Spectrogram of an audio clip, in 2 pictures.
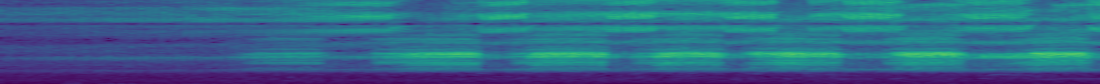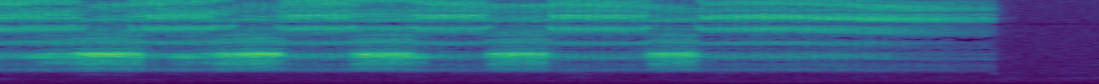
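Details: Early-summer cicada chorus calling only in this spot, mistaken from a distance for frogs. Shrill, high buzzing beats in regular pulses about every half second, then continues steadily before stopping abruptly.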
